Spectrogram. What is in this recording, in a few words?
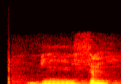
"bĩisim", moore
